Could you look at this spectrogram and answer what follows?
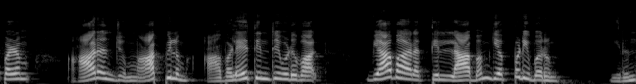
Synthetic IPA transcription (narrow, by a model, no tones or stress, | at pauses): pːɐɻɐm | aːɾɐɲd͡ʒɯmaːpːɪlɯmɐʋɐɭeːt̪ɪndriʋɪɽɯʋaːl | ʋjaːbaːɾɐt̪ːɪlːaːbɐmɛpːɐɽiʋɐɾɯm | ɪɾɯn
